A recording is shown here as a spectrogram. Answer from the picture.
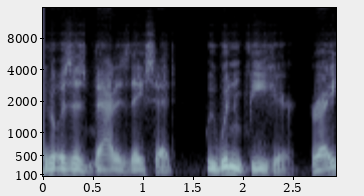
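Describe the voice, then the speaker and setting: A man speaks with an ordinary speaking voice. His pitch is fairly low. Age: 40s. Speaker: streamer. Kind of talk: casual chat. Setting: voice chat.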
